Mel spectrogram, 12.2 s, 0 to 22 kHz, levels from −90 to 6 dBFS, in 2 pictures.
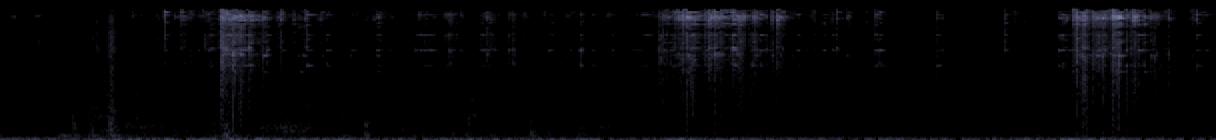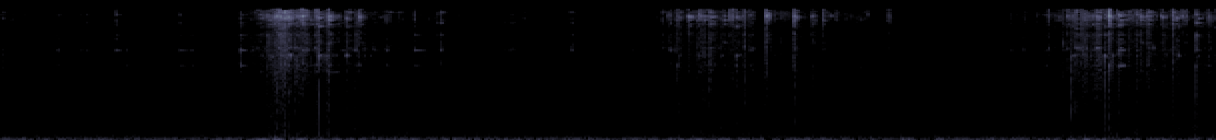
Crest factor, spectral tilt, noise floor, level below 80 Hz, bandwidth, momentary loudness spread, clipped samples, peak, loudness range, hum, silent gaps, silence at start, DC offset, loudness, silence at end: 32 dB; 1.5 dB/octave; -75 dBFS; -76 dBFS; 17 kHz; 26 LU; under 0.1%; -16 dBFS; 7 LU; none; none; 0.15 s; under 0.1%; -42 LUFS; 0 s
